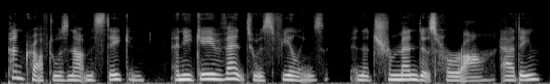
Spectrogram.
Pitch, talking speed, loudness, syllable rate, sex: 210 Hz, 175 wpm, -17 LUFS, 5.0 syllables/s, female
